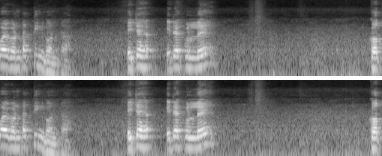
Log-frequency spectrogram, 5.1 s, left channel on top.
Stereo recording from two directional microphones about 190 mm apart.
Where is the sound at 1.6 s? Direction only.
35° right (ahead or behind).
